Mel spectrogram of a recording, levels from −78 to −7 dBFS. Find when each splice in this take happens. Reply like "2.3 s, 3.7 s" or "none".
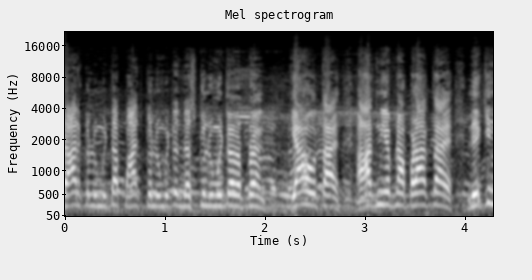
none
